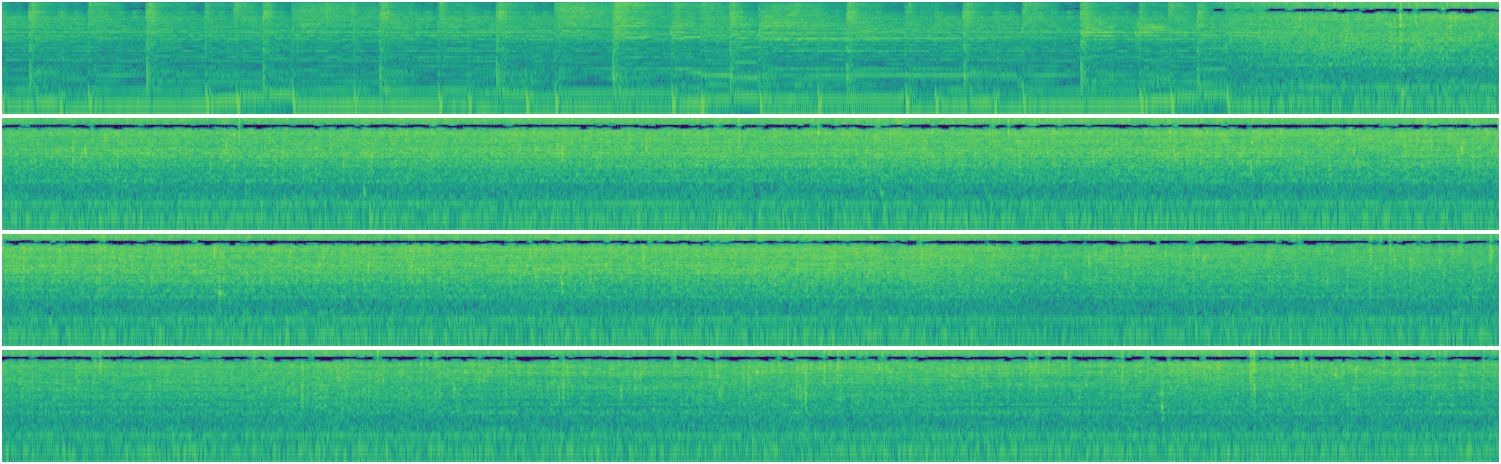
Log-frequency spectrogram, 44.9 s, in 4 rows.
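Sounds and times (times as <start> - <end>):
meat sizzling in a frying pan: 8.5 - 44.9
steady low hum: 9.0 - 44.9.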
